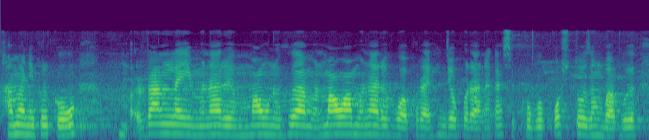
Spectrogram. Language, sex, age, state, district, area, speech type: Bodo, female, 18-30, Assam, Baksa, rural, spontaneous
